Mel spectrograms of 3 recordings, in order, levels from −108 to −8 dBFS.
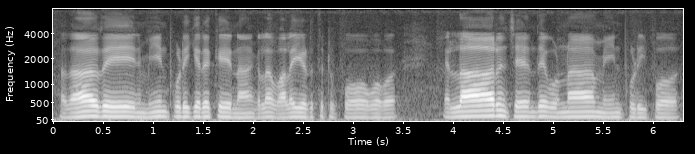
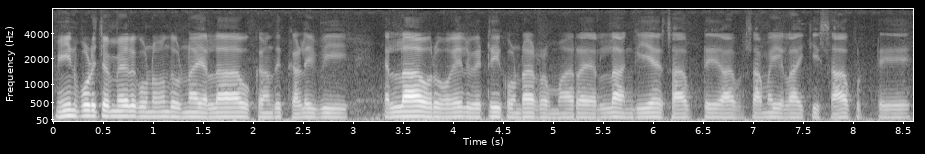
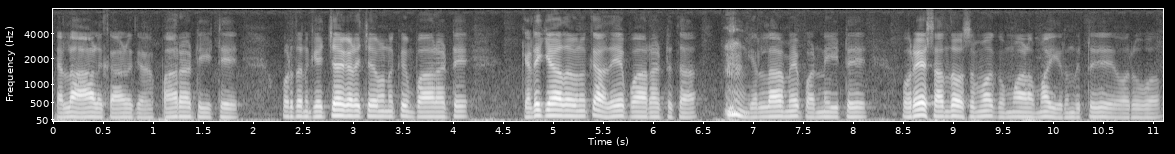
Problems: none marked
